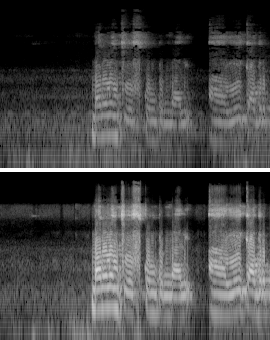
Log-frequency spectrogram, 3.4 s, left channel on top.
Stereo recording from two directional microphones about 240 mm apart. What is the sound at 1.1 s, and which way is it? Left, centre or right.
A woman's voice, right.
